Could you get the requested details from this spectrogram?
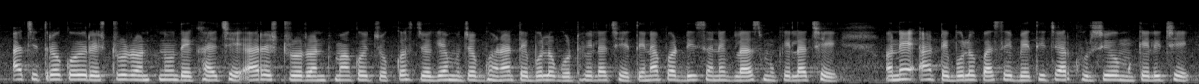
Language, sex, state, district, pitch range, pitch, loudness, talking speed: Gujarati, female, Gujarat, Valsad, 195-215 Hz, 205 Hz, -14 LUFS, 175 wpm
